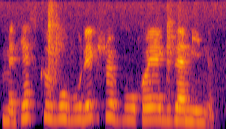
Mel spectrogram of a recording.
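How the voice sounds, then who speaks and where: A young woman, a podcast guest, candidly recounting a personal story and acting out the quoted dialogue with lively swings in her voice. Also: fast, a little hiss or hum, low-quality recording. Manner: animated, acts out quoted dialogue with big pitch swings. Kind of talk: candid storytelling about childbirth.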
